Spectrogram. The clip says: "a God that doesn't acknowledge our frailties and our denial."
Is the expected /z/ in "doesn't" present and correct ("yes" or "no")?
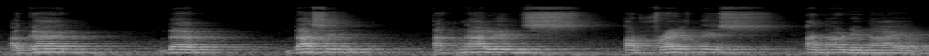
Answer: no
